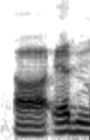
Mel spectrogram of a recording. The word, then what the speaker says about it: Eden: But the right pronunciation for my name, it's Eden.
